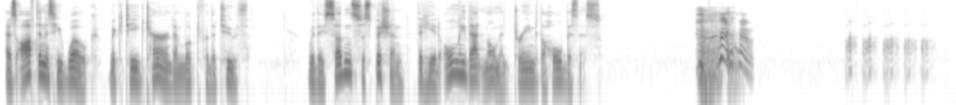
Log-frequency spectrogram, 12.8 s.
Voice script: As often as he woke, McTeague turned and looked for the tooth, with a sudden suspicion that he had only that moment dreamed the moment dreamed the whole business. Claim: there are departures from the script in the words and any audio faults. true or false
true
